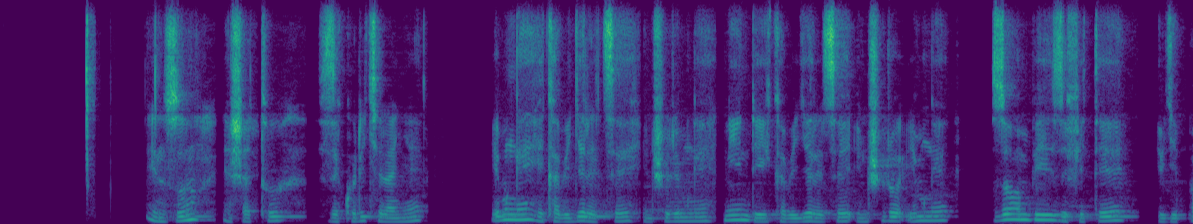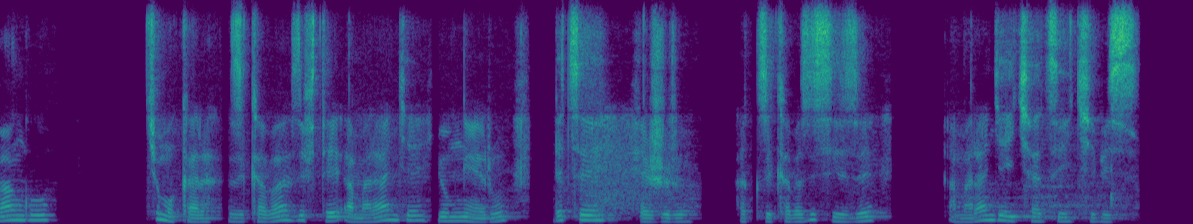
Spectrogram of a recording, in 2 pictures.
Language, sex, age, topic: Kinyarwanda, male, 18-24, government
